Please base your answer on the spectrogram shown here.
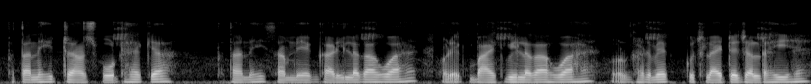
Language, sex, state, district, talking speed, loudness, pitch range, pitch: Hindi, male, Bihar, Gopalganj, 215 wpm, -20 LUFS, 105-115 Hz, 110 Hz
